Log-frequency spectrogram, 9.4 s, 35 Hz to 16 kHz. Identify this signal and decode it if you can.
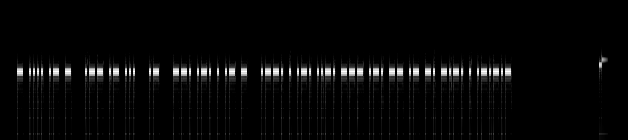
Morse code, heard as a keyed tone, about 40 wpm, 700 Hz. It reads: THAT WAS A GREAT PERFORMANCE.
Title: Sentences from Top 1000 Words 40wpm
